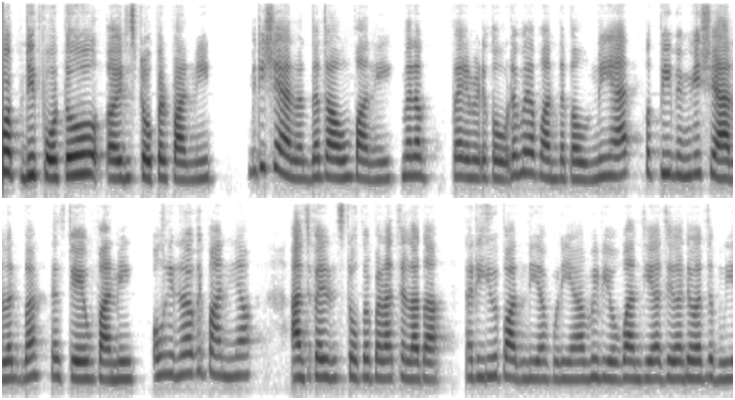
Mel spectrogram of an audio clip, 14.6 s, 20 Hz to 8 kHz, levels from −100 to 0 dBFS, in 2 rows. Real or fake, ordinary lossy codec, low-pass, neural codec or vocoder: fake; none; none; codec, 16 kHz, 0.5 kbps, FunCodec, trained on LibriTTS, 25 frames a second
